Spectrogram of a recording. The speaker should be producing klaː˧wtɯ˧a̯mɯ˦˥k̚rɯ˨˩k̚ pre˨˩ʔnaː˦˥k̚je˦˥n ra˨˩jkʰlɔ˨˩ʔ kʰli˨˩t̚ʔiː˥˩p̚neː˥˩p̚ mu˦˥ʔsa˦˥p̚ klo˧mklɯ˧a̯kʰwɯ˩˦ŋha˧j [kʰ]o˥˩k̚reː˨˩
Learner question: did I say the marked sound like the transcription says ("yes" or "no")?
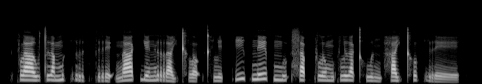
yes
